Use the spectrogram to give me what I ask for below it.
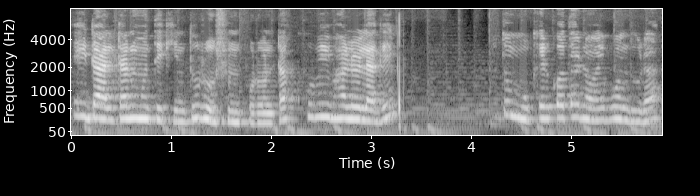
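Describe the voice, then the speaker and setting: A woman's voice: high-pitched, a little fast, faint music behind. A middle-aged woman narrating a home cooking and garden vlog. She chats with her viewers and calls them her friends. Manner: chatty, addresses viewers as friends. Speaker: home vlogger.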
